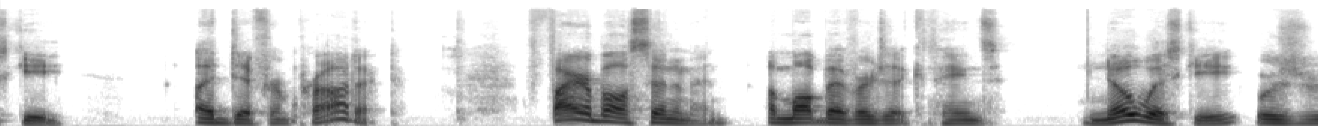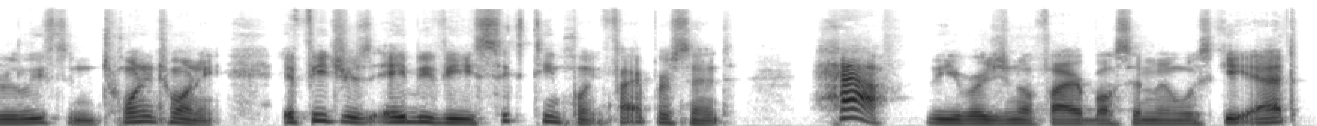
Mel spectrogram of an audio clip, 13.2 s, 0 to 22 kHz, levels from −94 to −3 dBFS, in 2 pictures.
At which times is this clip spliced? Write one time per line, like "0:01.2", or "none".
none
